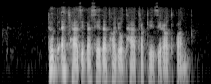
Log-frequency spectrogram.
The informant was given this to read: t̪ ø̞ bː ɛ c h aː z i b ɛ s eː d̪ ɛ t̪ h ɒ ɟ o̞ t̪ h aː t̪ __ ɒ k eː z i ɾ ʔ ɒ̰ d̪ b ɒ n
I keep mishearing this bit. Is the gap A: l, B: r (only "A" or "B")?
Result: B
